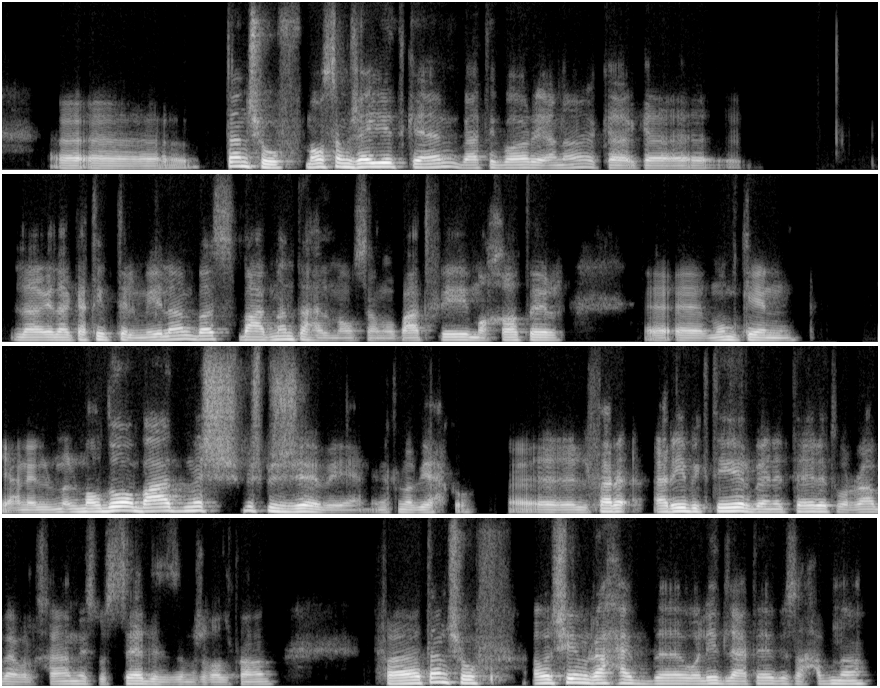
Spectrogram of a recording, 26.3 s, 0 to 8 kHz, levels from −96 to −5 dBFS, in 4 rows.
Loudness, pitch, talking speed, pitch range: -20 LUFS, 135 Hz, 110 wpm, 115-155 Hz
